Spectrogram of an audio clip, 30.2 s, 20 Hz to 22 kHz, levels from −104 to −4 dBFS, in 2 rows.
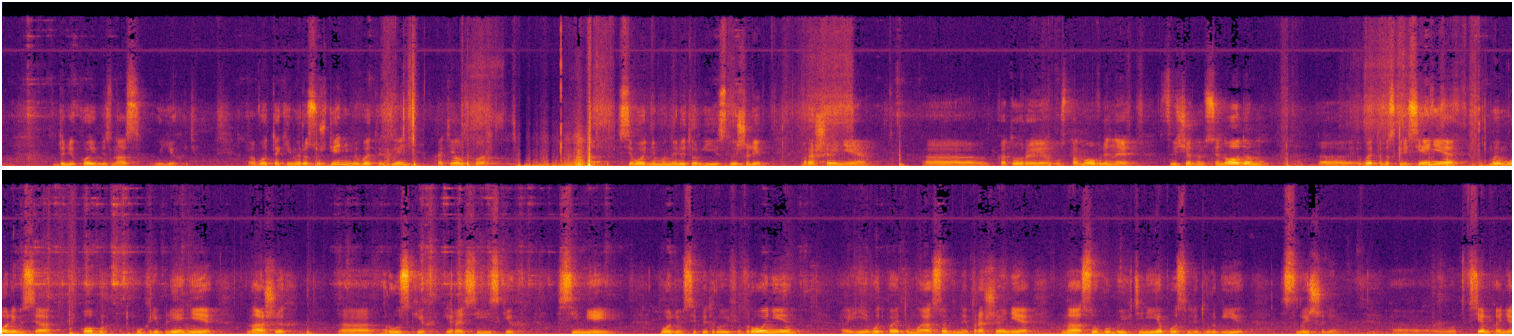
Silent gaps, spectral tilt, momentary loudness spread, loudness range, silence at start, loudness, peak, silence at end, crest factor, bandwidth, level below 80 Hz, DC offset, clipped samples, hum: none; -4 dB/octave; 18 LU; 5 LU; 0 s; -24 LUFS; 0 dBFS; 0 s; 24 dB; over 20 kHz; -36 dBFS; 1%; under 0.1%; none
